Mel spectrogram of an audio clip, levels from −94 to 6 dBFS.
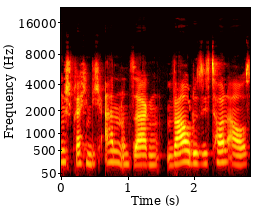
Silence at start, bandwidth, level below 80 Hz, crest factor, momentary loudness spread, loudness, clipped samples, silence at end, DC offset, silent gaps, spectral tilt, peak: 0 s; 8.6 kHz; -84 dBFS; 20 dB; 9 LU; -21 LUFS; under 0.1%; 0 s; under 0.1%; none; -0.5 dB/octave; -2 dBFS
